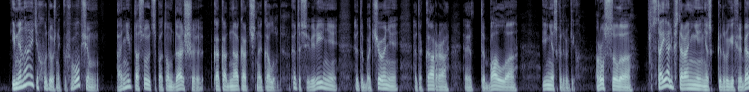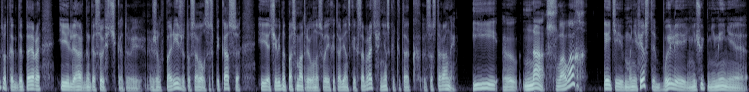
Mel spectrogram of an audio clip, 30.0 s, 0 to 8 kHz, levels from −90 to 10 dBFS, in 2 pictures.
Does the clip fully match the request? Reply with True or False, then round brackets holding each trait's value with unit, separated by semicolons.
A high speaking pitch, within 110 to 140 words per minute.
False (100 Hz; 130 wpm)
